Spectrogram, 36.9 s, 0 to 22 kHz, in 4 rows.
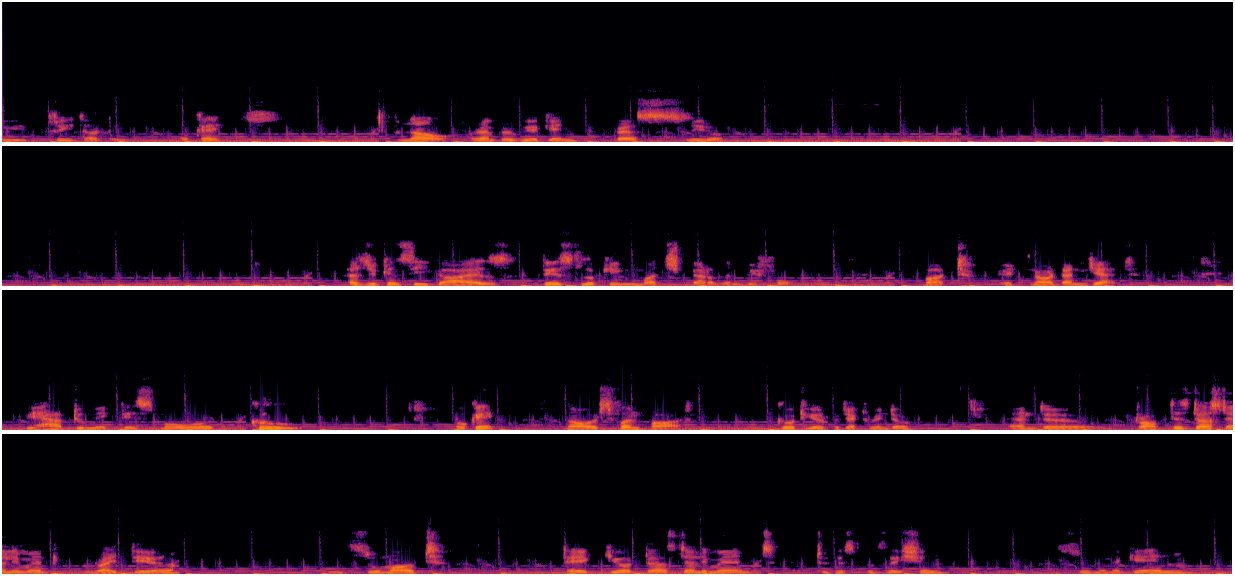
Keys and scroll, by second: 5.0 o.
